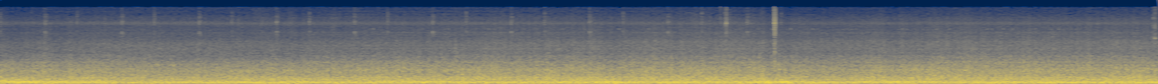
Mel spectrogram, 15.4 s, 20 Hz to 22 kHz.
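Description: A 1990 Cadillac Coupe DeVille cruising at highway speed around 80 mph, heard from inside as a loud, steady low road and engine drone with wind noise, no voices.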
